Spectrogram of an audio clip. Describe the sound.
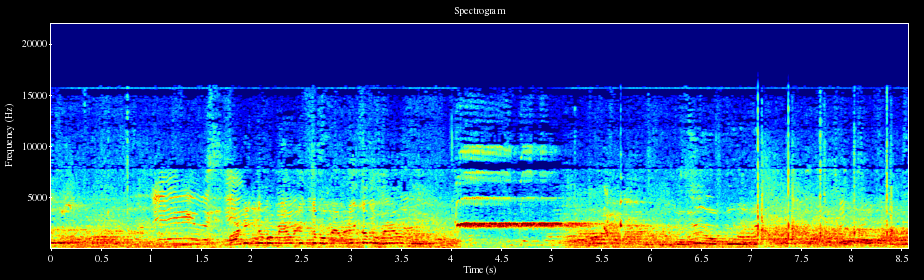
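A single shrill whistle blast rings out for over a second, cutting through a busy space full of chattering voices and bouncing basketballs.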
